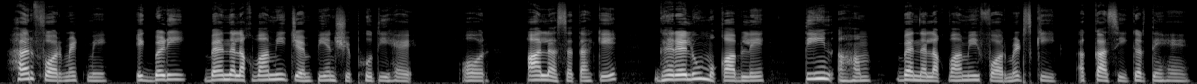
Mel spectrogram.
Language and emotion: Urdu, neutral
